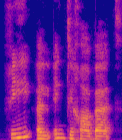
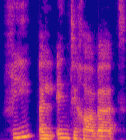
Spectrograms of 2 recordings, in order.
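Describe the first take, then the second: No difference in how they are said.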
